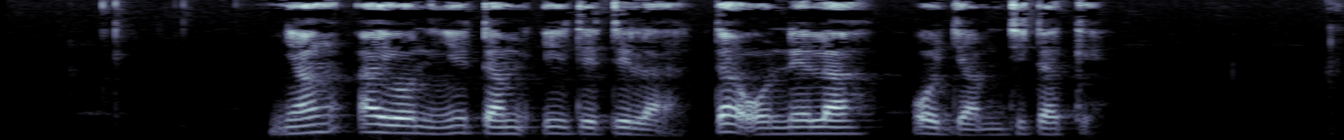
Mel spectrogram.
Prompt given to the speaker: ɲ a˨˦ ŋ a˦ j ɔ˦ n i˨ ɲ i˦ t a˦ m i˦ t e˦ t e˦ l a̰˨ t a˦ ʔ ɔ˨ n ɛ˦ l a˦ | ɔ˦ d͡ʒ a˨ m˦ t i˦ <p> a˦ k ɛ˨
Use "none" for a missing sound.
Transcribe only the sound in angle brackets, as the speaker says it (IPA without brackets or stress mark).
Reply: t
